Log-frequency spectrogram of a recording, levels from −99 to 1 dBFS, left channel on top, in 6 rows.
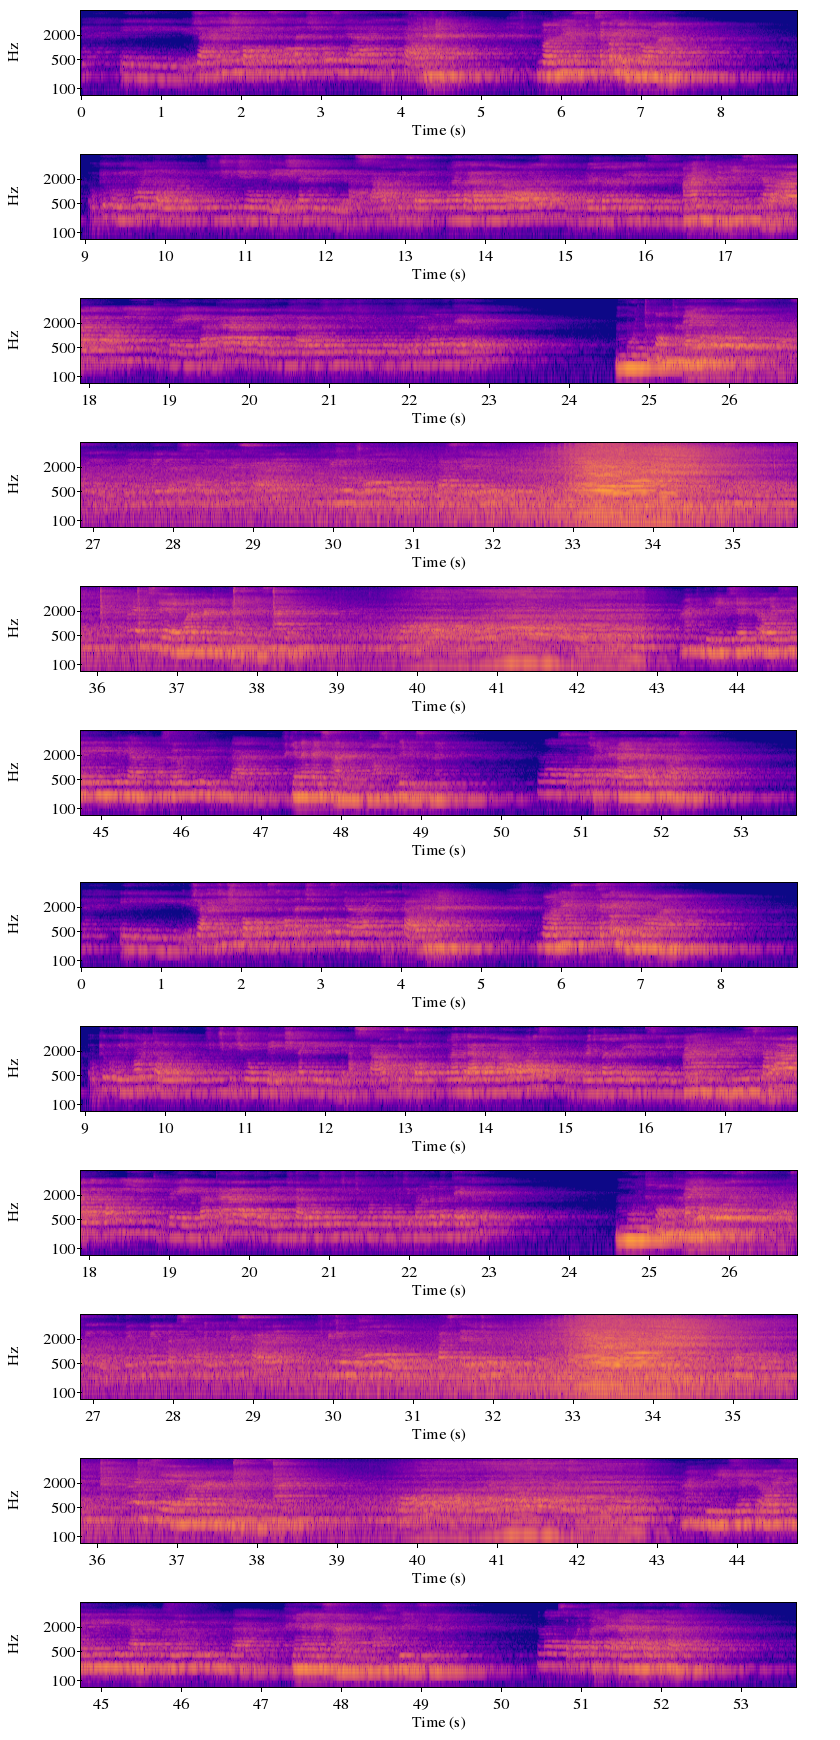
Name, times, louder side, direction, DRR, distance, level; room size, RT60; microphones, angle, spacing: voice 1, 0.5-4.4 5.8-6.2 6.4-6.9 9.0-16.7 17.3-22.9 25.4-35.6 39.7-42.6 50.5-52.3, right 1 dB, 40° right, -5 dB, 2.0 m, -42 dB
voice 2, 4.1-4.6 5.2-7.4 16.5-17.7 24.6-25.8 36.4-38.6 43.3-47.0 47.3-49.4 51.1-52.4, left 1 dB, 70° left, -4 dB, 2.0 m, -39 dB
Motorcycle / Engine, 25.4-42.9, left 2 dB, 10° left, 0.5 m, -36 dB
Computer keyboard, 34.6-39.7, left 3 dB, 35° left, 1.2 m, -53 dB
13.5 x 6.9 x 4.3 m, 2.5 s
head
